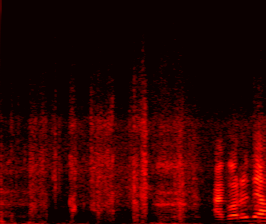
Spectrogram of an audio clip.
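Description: Quiet outdoor background with a few faint short clicks, then a voice calling out near the end.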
